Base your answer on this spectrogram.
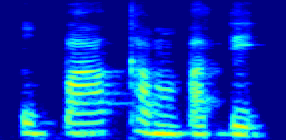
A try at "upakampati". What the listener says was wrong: Upakapati. Upakapati. No M.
